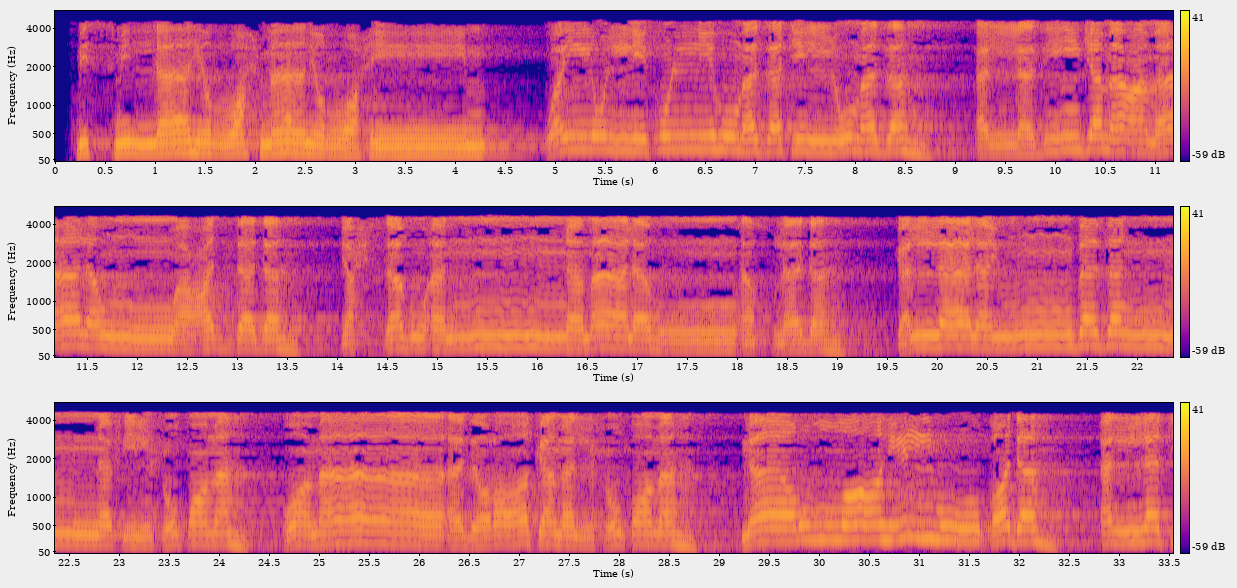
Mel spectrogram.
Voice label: ترتیل سوره همزه; عبدالله بصفر

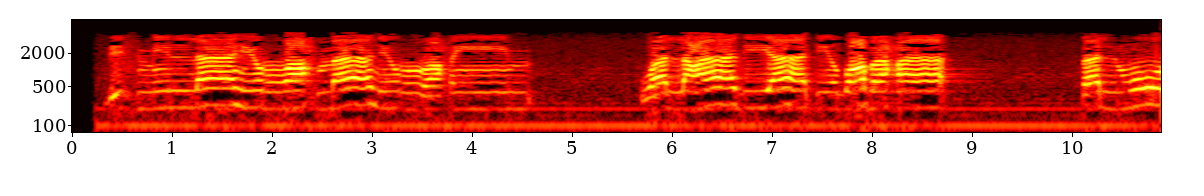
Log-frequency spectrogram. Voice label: ترتیل قرآن کریم سوره عادیات; محمود شحات انور

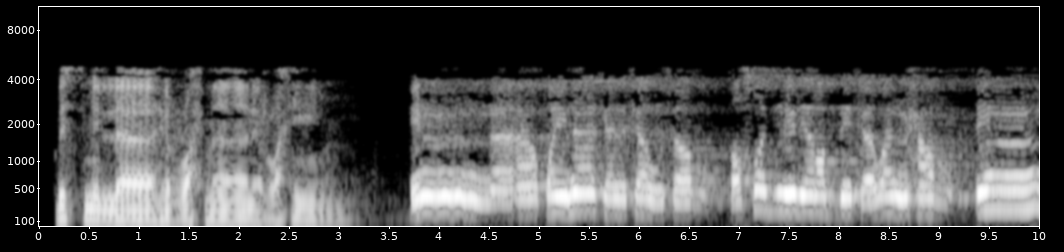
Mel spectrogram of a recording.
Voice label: ترتیل سوره کوثر; الثبیتی

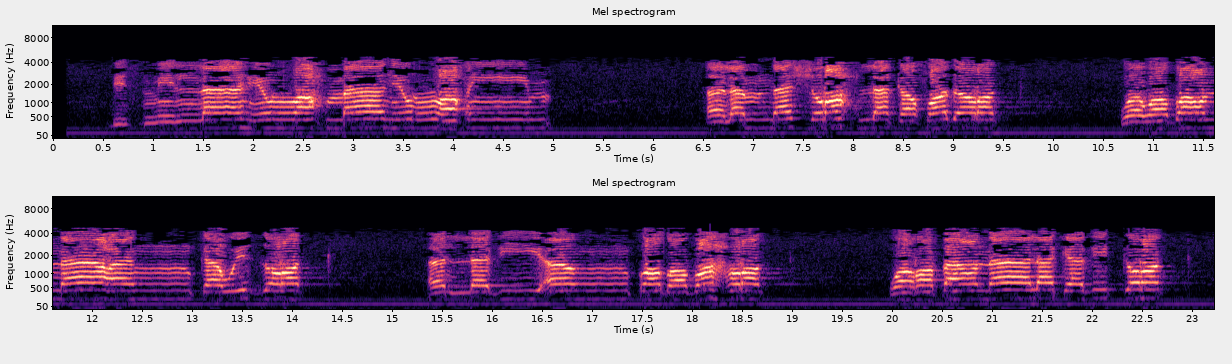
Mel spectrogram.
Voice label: ترتیل قرآن کریم سوره شرح; محمود شحات انور

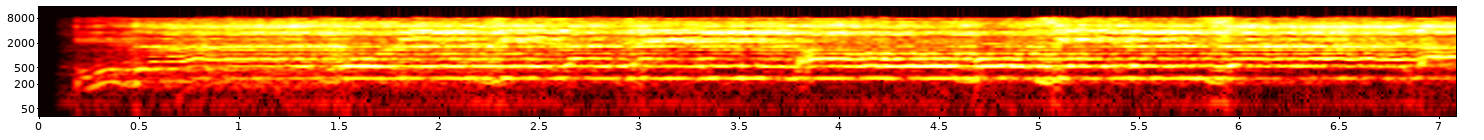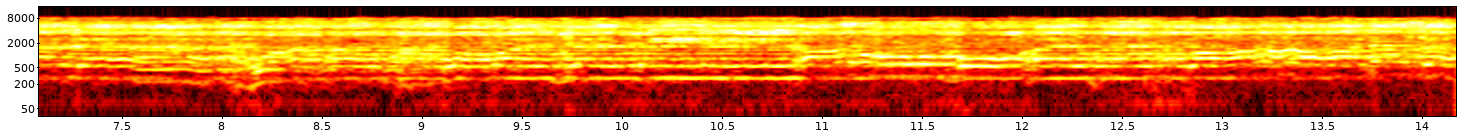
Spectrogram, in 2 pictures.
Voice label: فراز زیبای تلاوت سوره زلزال; استاد محمود شحات انور

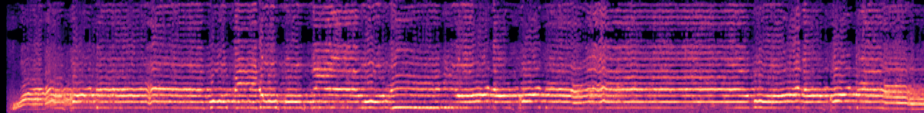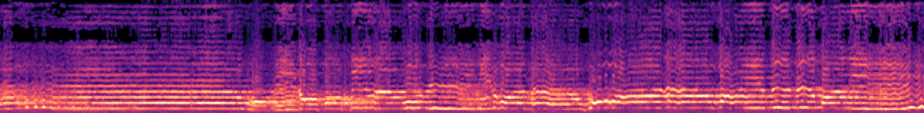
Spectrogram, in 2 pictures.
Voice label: تلاوت آیه 23 سوره تکویر; استاد عبدالباسط

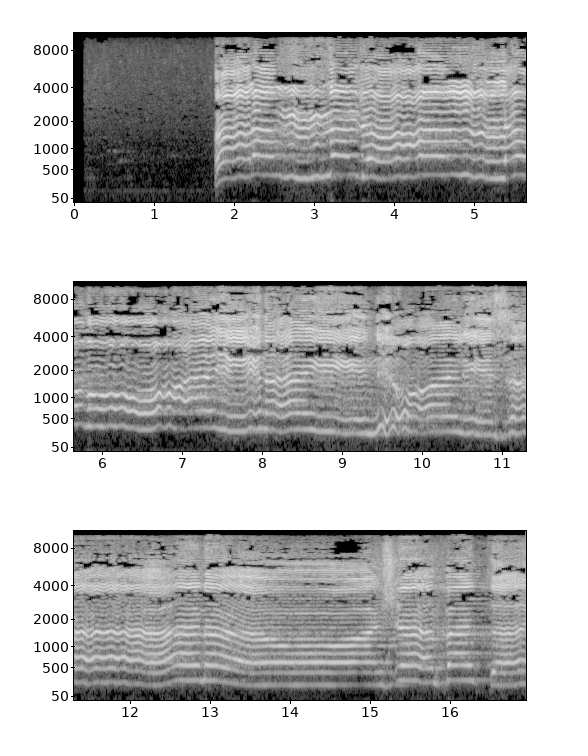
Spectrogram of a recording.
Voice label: تلاوت سوره مبارکه بلد; انور شحات انور

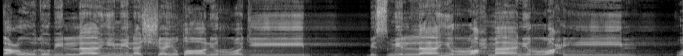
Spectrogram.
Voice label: ترتیل سوره مبارکه عصر

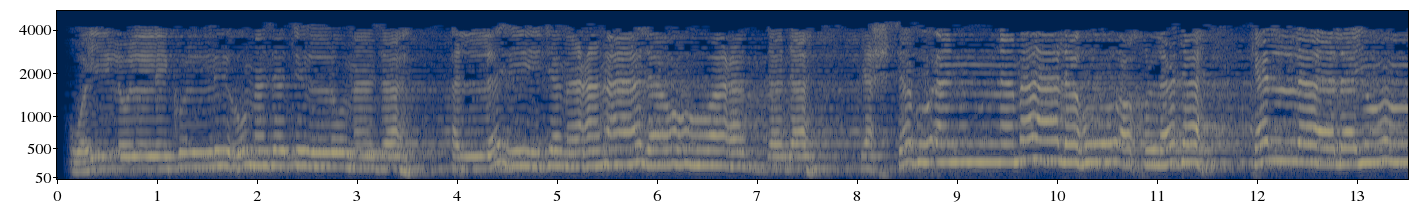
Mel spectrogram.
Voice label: ترتیل سوره همزه; صلاح بوخاطر

